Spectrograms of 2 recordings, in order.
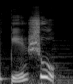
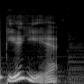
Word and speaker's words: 别墅: 第一次开会是在他上班的第四天，他被老板骂了个狗血喷头，起因是他给老板写的演讲稿中有错别字，老板按演讲稿照读不误，将别墅读成别野，结果台下员工有哄堂大笑者，有掩面而笑者，老板气急败坏，开口大骂：笑什么笑，老子读错了，这怪老子吗？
